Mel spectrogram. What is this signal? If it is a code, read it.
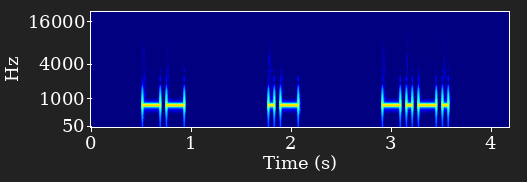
Morse code, heard as a keyed tone, about 20 wpm, spaced as for 8 wpm, 700 Hz. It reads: MAC
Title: 166 Lesson 27e - Number 7 - Three Characters 20wpm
